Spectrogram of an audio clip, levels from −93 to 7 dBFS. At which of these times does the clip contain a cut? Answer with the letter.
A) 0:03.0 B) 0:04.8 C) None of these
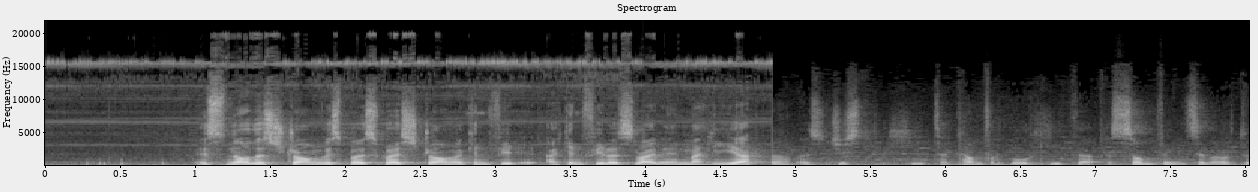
B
